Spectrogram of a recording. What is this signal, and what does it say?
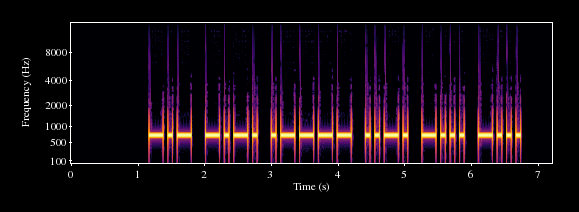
Morse code, heard as a keyed tone, about 17 wpm, 700 Hz. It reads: KC1FBB
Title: USA Call Signs 17wpm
